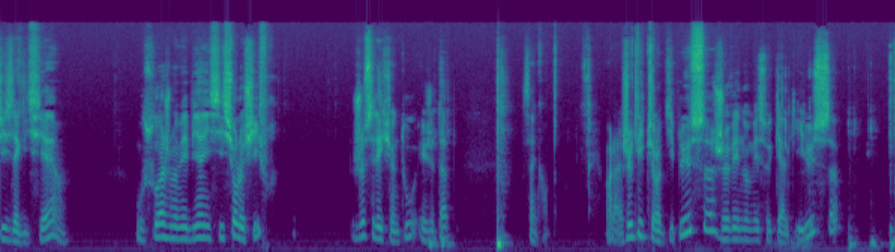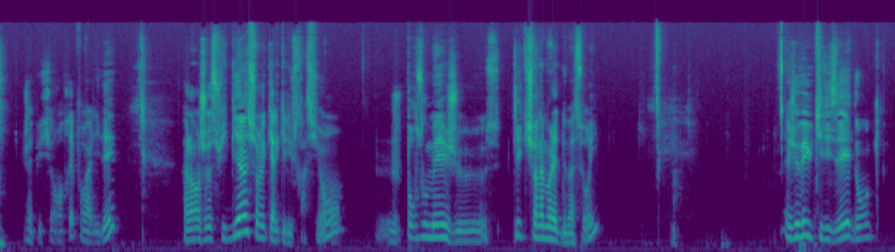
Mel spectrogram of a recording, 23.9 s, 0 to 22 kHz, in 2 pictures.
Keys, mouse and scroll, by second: 2.1 click, 2.9 click, 4.3 KP_5, 4.4 KP_0, 5.2 KP_Enter, 7.4 click, 8.8 i, 9.1 l, 10.2 s, 10.4 Return, 12.8 click, 13.6 click, 14.5 click, 15.4 click, 18.0 middle click, 18.4 middle click, 20.1 KP_Subtract, 20.8 middle click.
